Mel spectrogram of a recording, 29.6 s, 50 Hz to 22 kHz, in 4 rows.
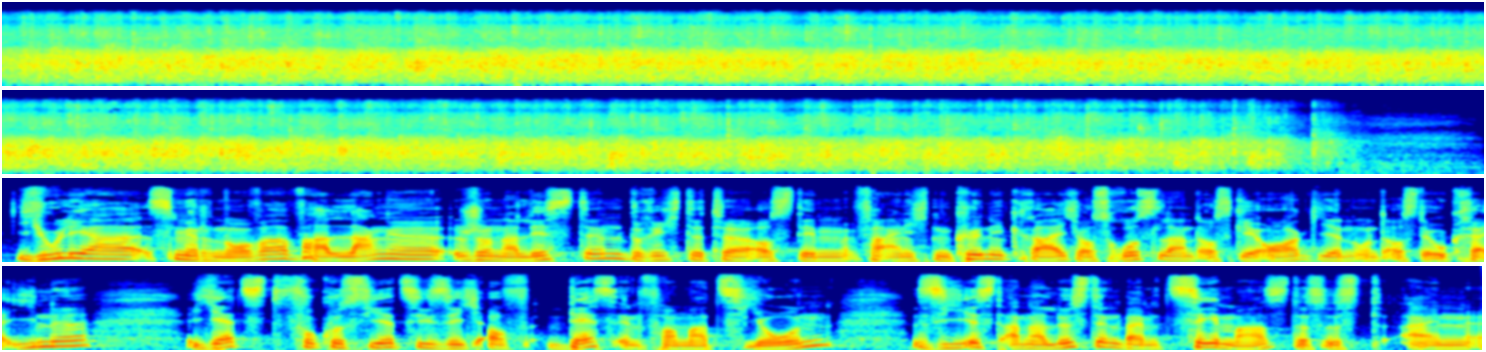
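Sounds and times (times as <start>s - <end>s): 
large audience applauding: 0.0s - 14.2s
speech: 14.9s - 29.6s.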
